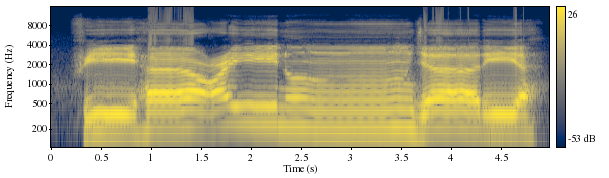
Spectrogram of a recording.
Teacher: لا تسمع فیہا لاغیہ فیہا عین جاریہ، فیہا فی یا مدہ ہے، ہا الف مدہ ہے، عی یالین ہے، اور تنوین کے بعد حروف اقفا کا جیم آیا ہے، یہاں پر اخفاء حقیقی ہوگا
